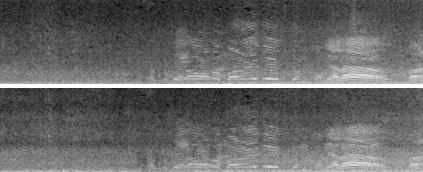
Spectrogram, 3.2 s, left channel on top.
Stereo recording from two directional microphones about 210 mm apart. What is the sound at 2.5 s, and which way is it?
Speech, 15° left (ahead or behind).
